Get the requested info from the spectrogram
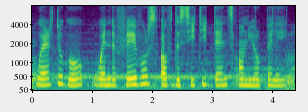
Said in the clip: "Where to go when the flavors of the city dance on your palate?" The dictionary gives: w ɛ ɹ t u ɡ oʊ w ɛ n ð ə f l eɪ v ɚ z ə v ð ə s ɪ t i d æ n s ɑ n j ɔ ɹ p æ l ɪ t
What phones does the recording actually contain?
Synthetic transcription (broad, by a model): w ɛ ɹ t u ɡ oʊ w ɛ n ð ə f l eɪ v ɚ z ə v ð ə s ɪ t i d æ n s ɑ n j ɔ ɹ p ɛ l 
